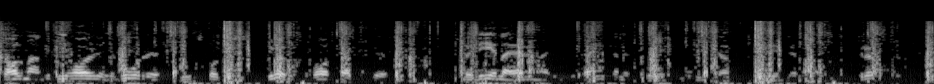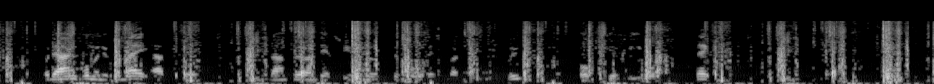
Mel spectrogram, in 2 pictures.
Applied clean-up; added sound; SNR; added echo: classical method spectral subtraction.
